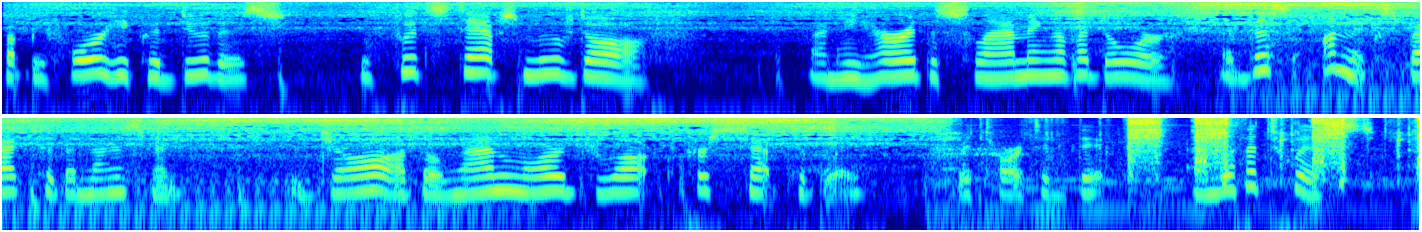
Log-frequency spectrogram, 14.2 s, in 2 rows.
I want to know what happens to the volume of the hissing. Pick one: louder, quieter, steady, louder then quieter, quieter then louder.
louder.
